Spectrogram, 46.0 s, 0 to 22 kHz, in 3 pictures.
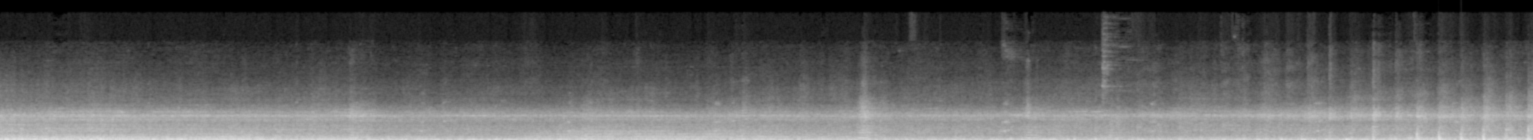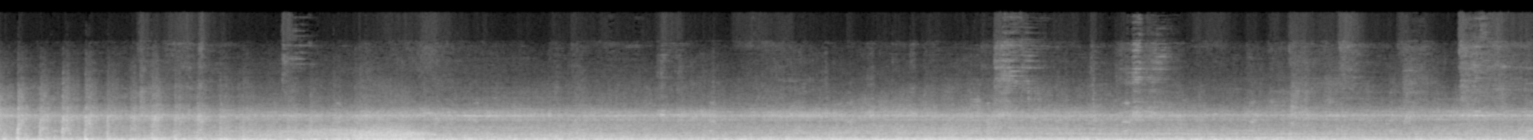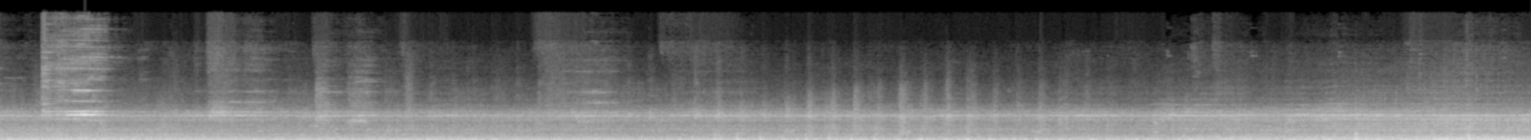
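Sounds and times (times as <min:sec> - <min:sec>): freight train rumble: 0:00.0 - 0:45.9
wheels clicking over rail joints: 0:09.4 - 0:45.9
high wheel squeal: 0:25.3 - 0:32.1
wheel screech: 0:29.9 - 0:31.9.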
